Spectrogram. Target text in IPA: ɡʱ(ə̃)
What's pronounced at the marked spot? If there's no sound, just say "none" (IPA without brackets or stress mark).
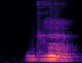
ə̃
